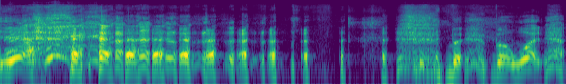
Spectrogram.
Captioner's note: laughter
